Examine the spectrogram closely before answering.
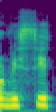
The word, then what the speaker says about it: receipt: 피는 묵음입니다. 소리가 나지 않아요. 그래서 Can I get a receipt, please?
